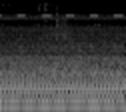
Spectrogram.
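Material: Nothing is struck.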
